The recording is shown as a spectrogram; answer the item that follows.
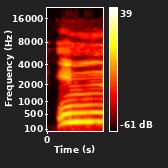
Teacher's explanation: इन्ना नून मुशद्ददा गुन्ना करेंगे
